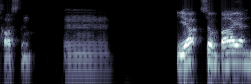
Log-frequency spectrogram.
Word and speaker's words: Houston: Yeah, from Drew Houston, spelled Houston, but like I think it's pronounced Houston.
